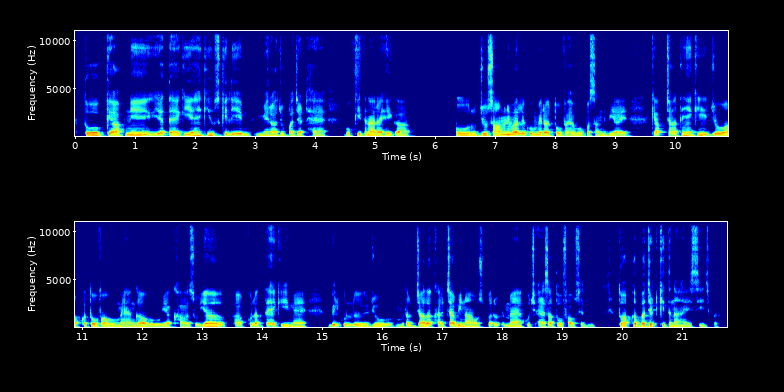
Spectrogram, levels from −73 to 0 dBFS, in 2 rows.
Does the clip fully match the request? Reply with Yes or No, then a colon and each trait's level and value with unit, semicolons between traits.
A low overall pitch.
Yes: low, 115 Hz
